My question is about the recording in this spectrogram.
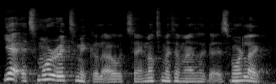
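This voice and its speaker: A man's voice: a little high, expressive, fast talker. A man in casual conversation, explaining things in an informal way. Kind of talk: casual conversation about music and culture.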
